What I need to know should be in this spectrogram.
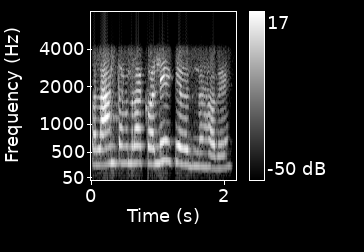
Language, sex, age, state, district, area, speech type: Maithili, female, 30-45, Bihar, Sitamarhi, rural, conversation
